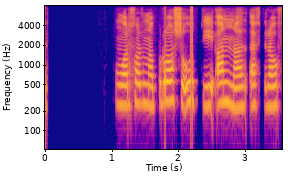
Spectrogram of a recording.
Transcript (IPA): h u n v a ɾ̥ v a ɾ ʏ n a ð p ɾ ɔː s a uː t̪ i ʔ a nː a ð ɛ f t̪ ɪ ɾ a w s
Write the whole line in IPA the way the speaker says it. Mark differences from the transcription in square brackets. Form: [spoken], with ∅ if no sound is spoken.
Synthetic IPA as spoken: h u n v a ɾ̥ [f] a ɾ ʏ n a ð p ɾ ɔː s a uː t̪ i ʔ a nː a ð ɛ f t̪ ɪ ɾ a w [f]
